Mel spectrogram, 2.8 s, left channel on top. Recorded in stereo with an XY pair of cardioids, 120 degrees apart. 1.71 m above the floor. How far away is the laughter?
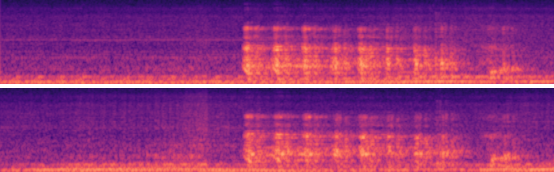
About 2.5 m.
